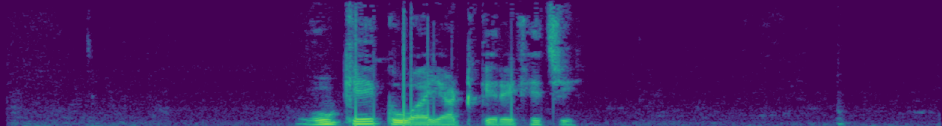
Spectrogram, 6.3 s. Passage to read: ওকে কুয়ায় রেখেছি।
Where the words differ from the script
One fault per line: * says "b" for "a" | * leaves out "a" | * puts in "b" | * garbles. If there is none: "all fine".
* puts in "আটকে"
